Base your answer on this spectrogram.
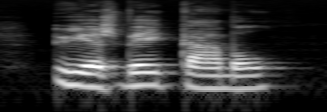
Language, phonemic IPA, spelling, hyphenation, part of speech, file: Dutch, /y.ɛsˈbeːˌkaː.bəl/, USB-kabel, USB-ka‧bel, noun, Nl-USB-kabel.ogg
- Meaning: USB cable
